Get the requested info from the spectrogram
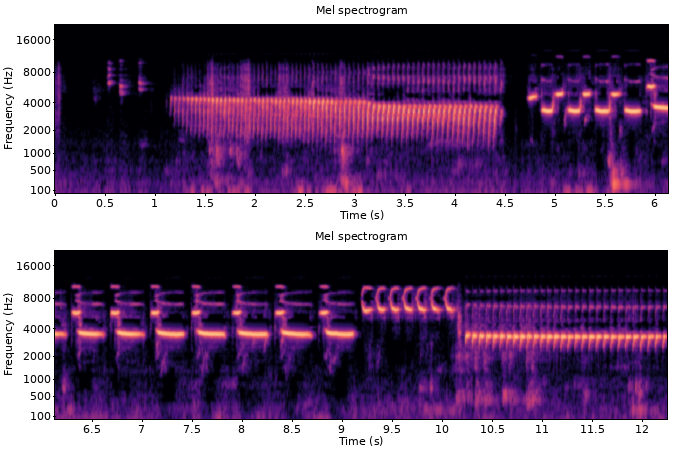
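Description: A domestic canary sings loud, high tours: a long buzzy trill, then a series of quick repeated whistled notes, a rapid high rattle and another sustained trill.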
